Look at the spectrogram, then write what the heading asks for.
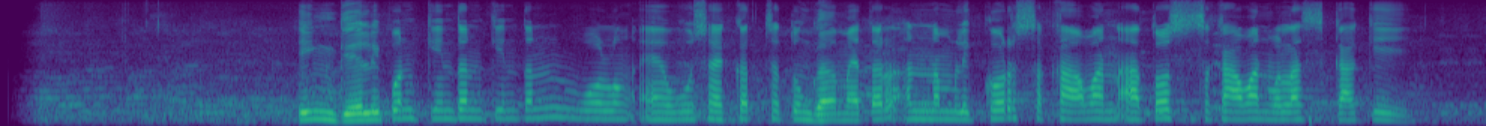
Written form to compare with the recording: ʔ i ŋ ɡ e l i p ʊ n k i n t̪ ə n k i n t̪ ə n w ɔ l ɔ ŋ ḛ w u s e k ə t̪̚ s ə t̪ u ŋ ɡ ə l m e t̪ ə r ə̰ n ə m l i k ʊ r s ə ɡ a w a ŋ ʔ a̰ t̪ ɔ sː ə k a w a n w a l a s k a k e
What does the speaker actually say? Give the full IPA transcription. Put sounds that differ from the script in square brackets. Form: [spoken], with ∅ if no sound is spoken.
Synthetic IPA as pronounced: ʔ i ŋ ɡ e l i p ʊ n k i n t̪ ə n k i n t̪ ə n w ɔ l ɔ ŋ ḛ w u s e k ə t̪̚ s ə t̪ u ŋ ɡ [a] l m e t̪ ə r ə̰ n ə m l i k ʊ r s ə [k] a w a [n] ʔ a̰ t̪ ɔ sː ə k a w a n w [ə] l a s k a k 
